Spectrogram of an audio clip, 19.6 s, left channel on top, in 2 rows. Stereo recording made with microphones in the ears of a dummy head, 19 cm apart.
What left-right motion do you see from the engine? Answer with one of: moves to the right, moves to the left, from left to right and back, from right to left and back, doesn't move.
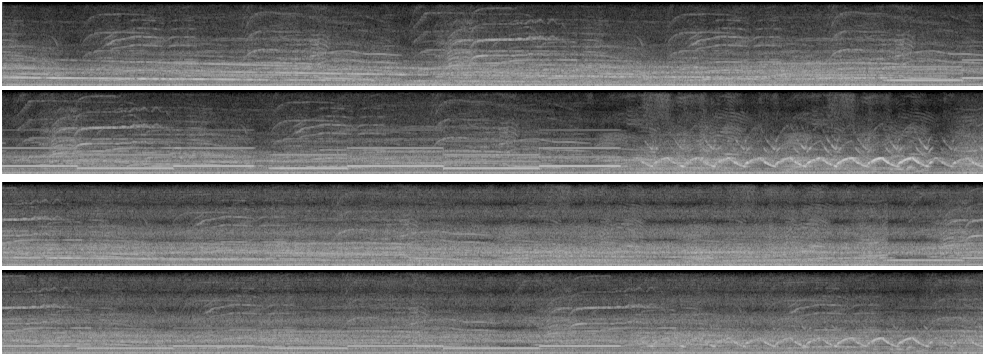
doesn't move.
